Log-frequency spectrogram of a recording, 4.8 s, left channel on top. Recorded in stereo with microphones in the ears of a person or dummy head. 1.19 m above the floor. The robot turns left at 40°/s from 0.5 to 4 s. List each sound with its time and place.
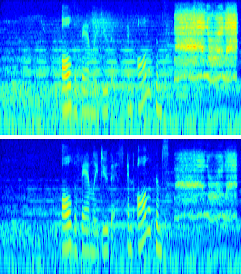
0.0 s an aircraft: 65° left (ahead or behind); by 4.8 s 10° right (ahead or behind)
1.2 s a woman speaking: 10° left; by 3.4 s 75° right
3.5 s a shout: 80° left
